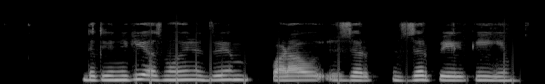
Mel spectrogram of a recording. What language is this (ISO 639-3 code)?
pus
